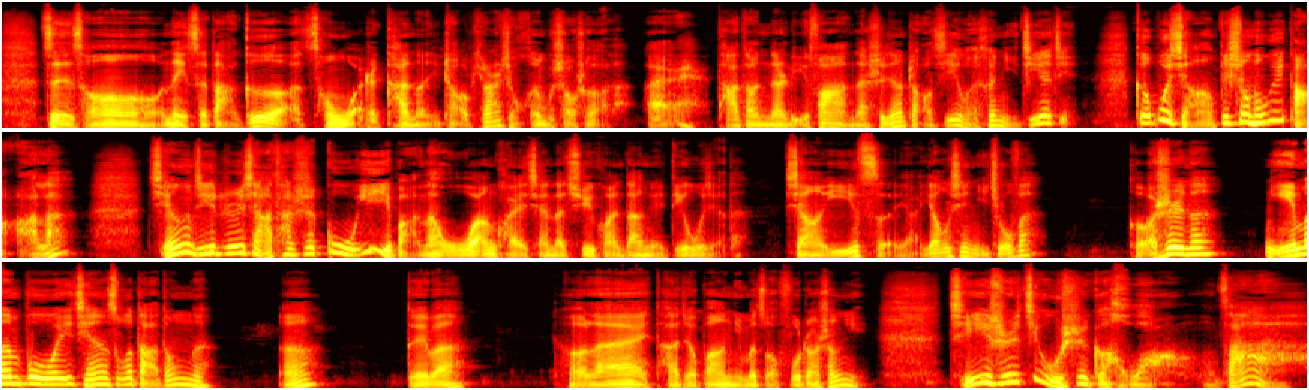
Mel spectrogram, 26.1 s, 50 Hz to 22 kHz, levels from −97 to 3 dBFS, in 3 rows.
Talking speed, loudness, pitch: 260 characters per minute, -23 LUFS, 115 Hz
